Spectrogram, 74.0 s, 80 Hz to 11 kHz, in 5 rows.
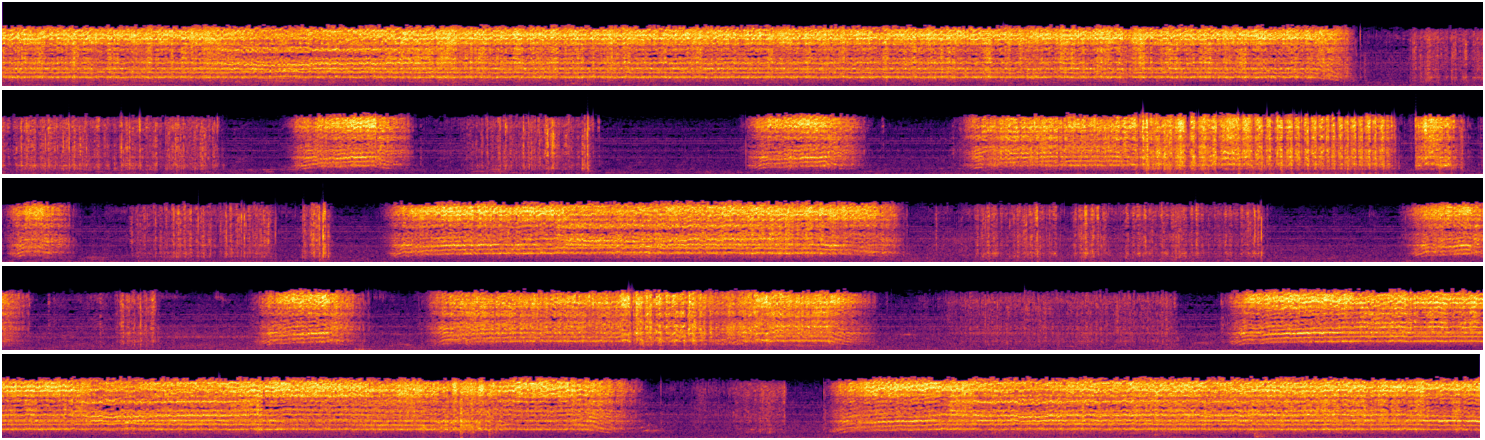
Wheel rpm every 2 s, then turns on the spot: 160, 160, 160, 160, 160, 160, 120, 30, 30, 50, 10, 60, 100, 160, 60, 20, 40, 160, 160, 50, 30, 20, 40, 50, 90, 160, 70, 20, 90, 160, 160, 160, 110, 30, 150, 160, 160.
14-22 30-32 38-42 44-46 54-56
